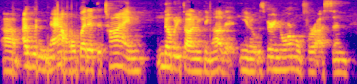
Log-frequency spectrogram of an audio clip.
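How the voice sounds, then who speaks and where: Woman panelist, Spanish first language, lower voice, thoughtful and rambling, echoey lo-fi line. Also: steady tone, a little fast. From United States. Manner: reflective, frequent ums and you-knows. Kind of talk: casual panel discussion. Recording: echoey, dull lo-fi sound.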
